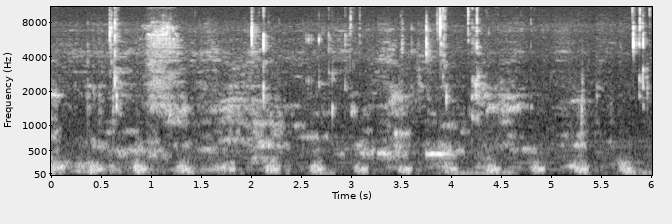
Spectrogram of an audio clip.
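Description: A person chewing food close to the microphone, with wet mouth clicks and lip smacks over a steady chewing rhythm of about two to three chews a second.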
